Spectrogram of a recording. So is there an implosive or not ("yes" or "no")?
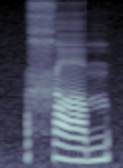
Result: no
